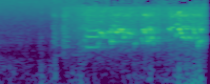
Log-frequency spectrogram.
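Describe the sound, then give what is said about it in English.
Birds chirping in a quick series of short, high tweets, fairly faint, over a steady low background rumble, with no one talking. “I hear birds.”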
